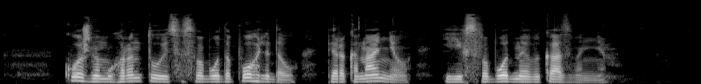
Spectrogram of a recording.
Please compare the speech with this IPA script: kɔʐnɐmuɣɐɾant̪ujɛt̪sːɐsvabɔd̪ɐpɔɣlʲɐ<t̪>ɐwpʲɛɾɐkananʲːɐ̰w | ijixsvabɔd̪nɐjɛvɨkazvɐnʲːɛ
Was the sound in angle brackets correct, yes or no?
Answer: no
